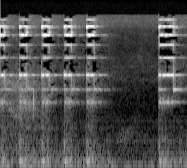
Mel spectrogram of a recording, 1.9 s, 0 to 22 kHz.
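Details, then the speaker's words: Skywalker 80A V2 boat ESC with reverse function, powered up with the transmitter throttle off its zero point: a short beep about four times a second, then a pause, repeating. The ESC won't arm because the throttle isn't at neutral. "okay so for the guys that pH me and say well my boat's not starting because you haven't put this back to zero and that's not on zero okay now you need to have neutral in both"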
